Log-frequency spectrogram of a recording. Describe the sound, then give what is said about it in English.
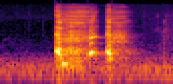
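A fairly loud cough in two quick bursts, a harsh rasping hack followed by a shorter second one, with no talking around it. “Sorry about the cough.”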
